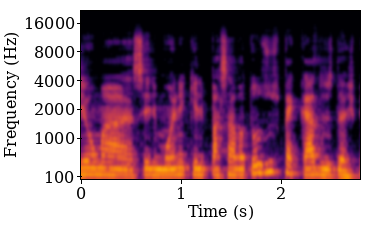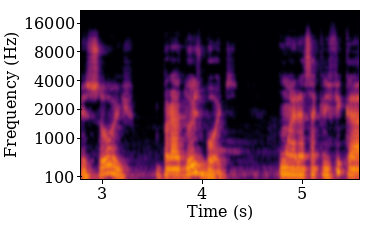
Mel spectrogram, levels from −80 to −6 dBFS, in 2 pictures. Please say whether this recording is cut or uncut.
uncut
